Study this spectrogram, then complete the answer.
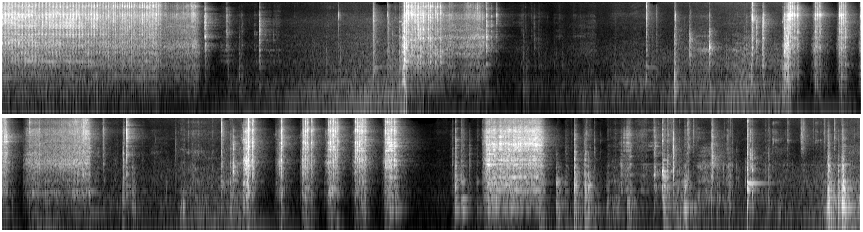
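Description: Hand tools work on a Porsche Cayman exhaust header during engine removal: bursts of rasping, scraping and rapid ratcheting strokes, irregular and close, separated by short silent gaps.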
